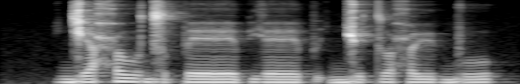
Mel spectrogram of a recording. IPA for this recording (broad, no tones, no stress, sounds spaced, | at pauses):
ɟ e ħ uː d͡z ʊ p eː p j eː p ḭ ɟ y t u ħ yː b u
